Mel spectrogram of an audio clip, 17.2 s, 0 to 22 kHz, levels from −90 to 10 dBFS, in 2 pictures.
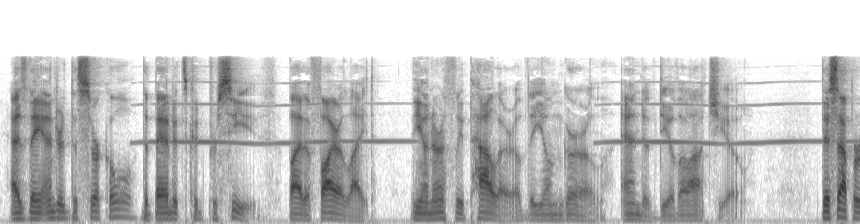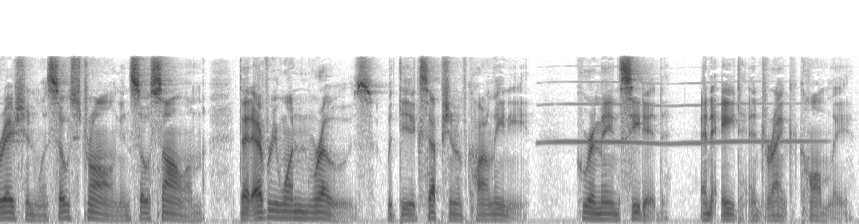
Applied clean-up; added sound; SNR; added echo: none; Wind instrument, woodwind instrument; 19 dB; none.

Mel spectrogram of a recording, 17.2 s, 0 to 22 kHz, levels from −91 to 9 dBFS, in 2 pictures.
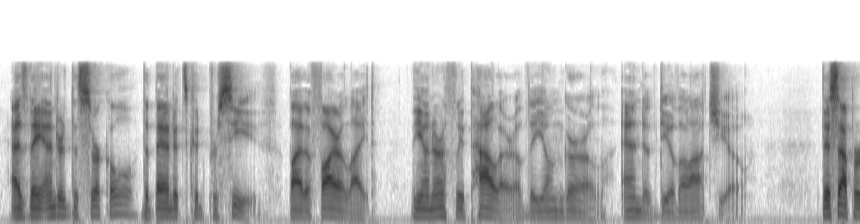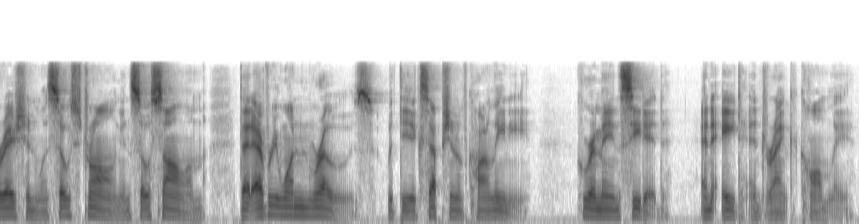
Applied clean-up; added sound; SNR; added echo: none; none; none; none.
